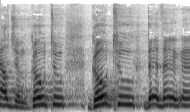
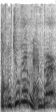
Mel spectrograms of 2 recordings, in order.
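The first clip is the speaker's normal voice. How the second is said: imitation Hebrew accent; 4 dB quieter than usual. Preaching on 2 Thessalonians, the speaker imagines Paul: Paul in a Hebrew accent. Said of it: "In that Hebrew accent".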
